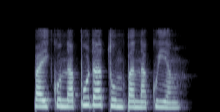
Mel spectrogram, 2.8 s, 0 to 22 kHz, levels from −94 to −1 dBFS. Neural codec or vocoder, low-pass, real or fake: codec, 16 kHz in and 24 kHz out, 1 kbps, XY-Tokenizer; 7.2 kHz; fake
